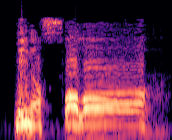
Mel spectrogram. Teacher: وسبب التغليظ هو الصاد المفخمة قبلها، فيجعل اللام أيضا مغلظة مثل الصاد تسهيلا في النطق، لأن اللسان إذا كان في استعلاء دائم أو في استفال دائم فهو أيسر له من أن ينتقل من أحدهما إلى الآخر. · Term: تغليظ اللام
